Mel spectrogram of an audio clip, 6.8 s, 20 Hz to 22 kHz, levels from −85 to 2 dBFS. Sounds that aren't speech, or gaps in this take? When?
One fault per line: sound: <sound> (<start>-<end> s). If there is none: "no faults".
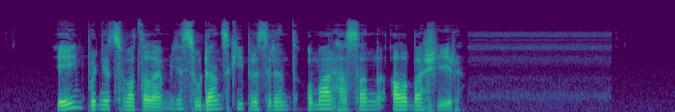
no faults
